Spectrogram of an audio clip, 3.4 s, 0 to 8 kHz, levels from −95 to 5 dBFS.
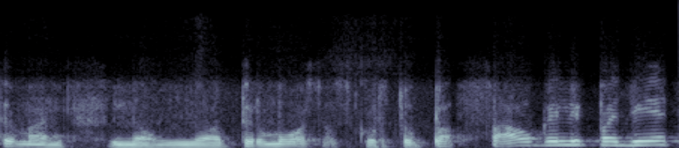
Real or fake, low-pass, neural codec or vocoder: fake; 7.2 kHz; codec, 16 kHz, 8 kbps, FunCodec, trained on Chinese and English, 25 frames a second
